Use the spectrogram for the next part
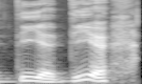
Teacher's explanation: esse som dessas consoantes africadas, no lugar de t, d, que nós temos de tia, dia, não acontece com todas as vogais. Acontece só quando nós temos a vogal i, por exemplo, ou quando a vogal e é pronunciada como i, por exemplo, elefante, no final da palavra, por exemplo, na sílaba final, quando ela não é tônica.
